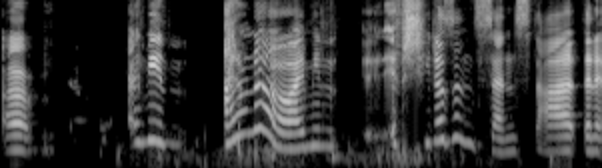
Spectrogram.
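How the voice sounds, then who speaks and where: A woman with a high, bright, sharp voice projects it loudly, with very wide pitch swings. She speaks at a very slow pace with long, frequent pauses. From Tennessee, Memphis. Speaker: podcast host. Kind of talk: casual chat. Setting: remote call recording.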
